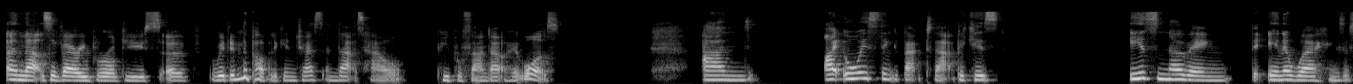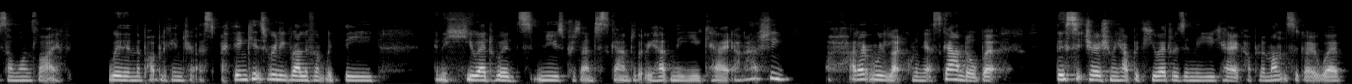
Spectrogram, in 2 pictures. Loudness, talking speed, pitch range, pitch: -21 LUFS, 195 wpm, 185-225 Hz, 200 Hz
